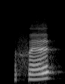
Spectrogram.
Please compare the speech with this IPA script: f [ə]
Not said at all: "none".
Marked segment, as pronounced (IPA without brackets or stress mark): ɛ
